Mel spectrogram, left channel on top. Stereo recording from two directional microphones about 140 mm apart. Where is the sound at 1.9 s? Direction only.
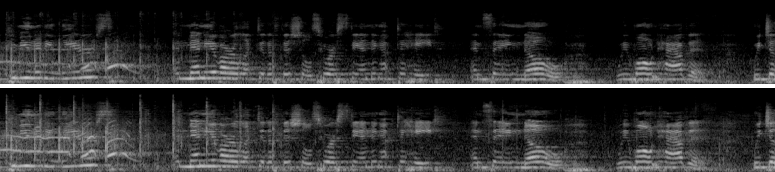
30° left (ahead or behind).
